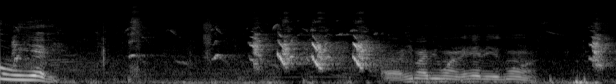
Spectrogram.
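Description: American Bully puppies crying: a falling yelp at the start, a quick run of short high yips around the middle, and a longer wavering whine just before the end.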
